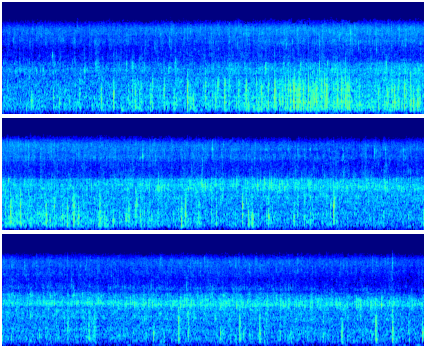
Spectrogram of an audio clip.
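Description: Steady rain with many individual drops tapping, a little louder about five to eight seconds in.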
